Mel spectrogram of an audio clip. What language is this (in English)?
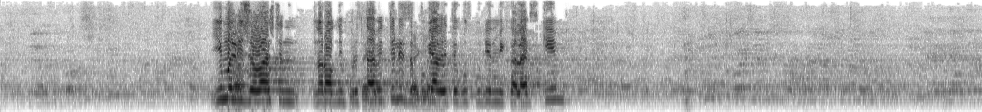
Bulgarian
